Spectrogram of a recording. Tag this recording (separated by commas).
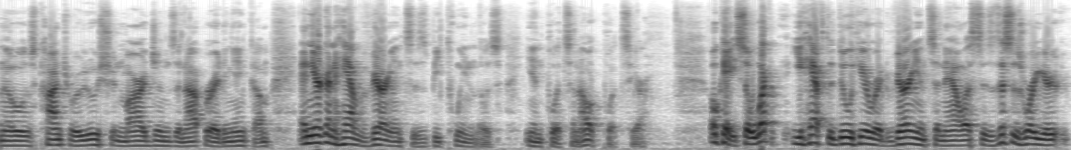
Speech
